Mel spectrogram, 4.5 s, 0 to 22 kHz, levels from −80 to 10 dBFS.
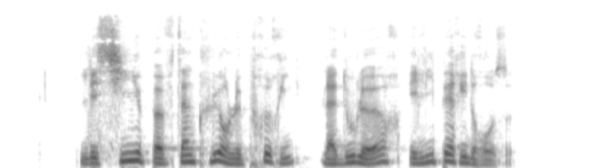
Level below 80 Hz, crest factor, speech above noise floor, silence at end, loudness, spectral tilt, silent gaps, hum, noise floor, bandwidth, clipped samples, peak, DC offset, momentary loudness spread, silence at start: -62 dBFS; 16 dB; over 63 dB; 0.7 s; -28 LUFS; -5.5 dB/octave; none; none; under -90 dBFS; 15 kHz; under 0.1%; -12 dBFS; under 0.1%; 8 LU; 0.6 s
